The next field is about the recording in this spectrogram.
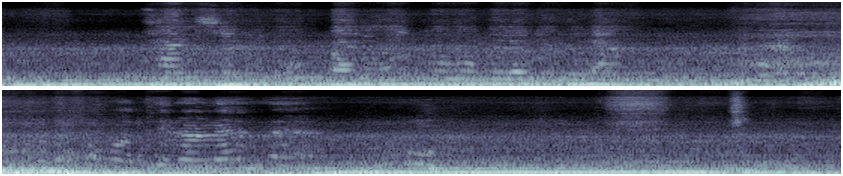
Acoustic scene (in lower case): car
